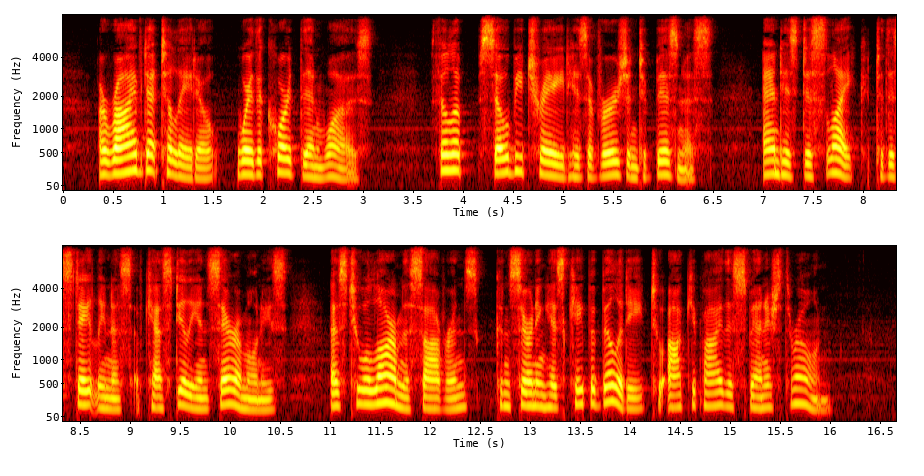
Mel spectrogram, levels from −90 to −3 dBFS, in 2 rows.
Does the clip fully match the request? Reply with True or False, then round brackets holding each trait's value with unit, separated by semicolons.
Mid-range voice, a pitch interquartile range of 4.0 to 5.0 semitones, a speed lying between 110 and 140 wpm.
True (170 Hz; 4.5 semitones; 135 wpm)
